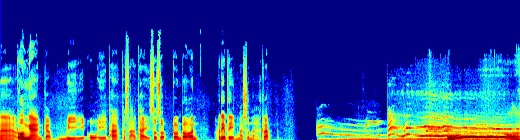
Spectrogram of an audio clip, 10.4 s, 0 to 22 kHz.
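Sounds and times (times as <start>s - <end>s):
speech: 0.0s - 5.5s, 8.9s - 9.4s
small dog howling along with recording: 6.4s - 10.4s.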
